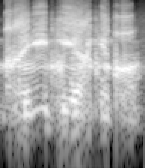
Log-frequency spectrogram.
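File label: "armor", Russian; Speech; Target; Allied Flight; DCS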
